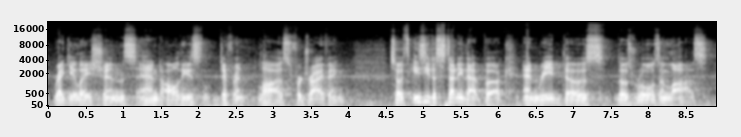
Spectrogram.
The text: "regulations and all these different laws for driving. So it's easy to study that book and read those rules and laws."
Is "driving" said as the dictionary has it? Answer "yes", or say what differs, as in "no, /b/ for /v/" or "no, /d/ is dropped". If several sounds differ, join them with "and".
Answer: yes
